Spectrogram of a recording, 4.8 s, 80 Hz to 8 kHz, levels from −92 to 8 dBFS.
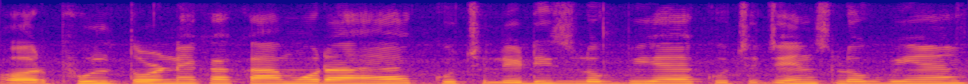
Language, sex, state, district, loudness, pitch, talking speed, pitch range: Hindi, male, Bihar, West Champaran, -18 LUFS, 180 Hz, 220 wpm, 160-185 Hz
